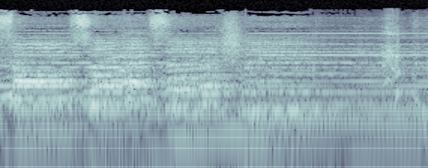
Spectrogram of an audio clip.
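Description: A Christmas carol sung by several voices together, with long held notes in the second half.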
